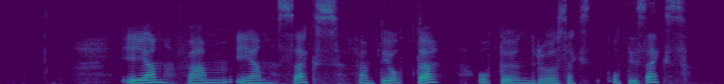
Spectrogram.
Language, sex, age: Norwegian, female, 29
